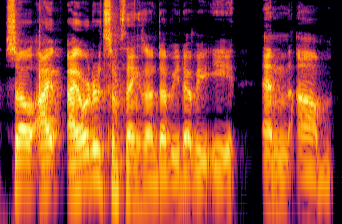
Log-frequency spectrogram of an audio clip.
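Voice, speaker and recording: A man's voice: lowish voice, animated, moderate pace, bright, forceful tone. A man co-hosting a casual wrestling podcast, joking and telling stories with laughs. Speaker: podcast co-host.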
